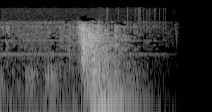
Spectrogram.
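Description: A single sudden thud about three-quarters of a second in, with a short low ring after it, then the soundtrack cuts off to dead silence.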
